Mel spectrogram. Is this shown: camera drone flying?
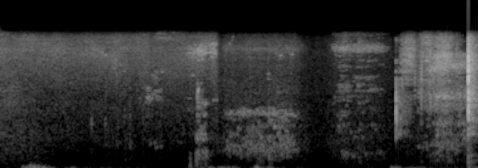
no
